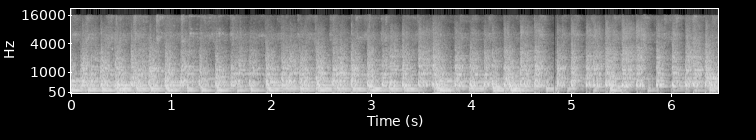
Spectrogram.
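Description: Two-headed barrel drum (dhol) beaten with a stick and hand in a fast, even rhythm of sharp strokes, playing for the dance.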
